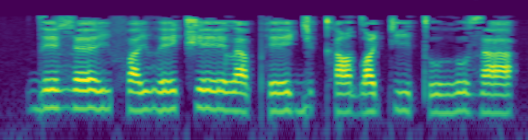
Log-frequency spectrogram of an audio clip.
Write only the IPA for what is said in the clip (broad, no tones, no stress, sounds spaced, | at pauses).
d e ɮ ɛː i̯ f a i̯ ð e t͡ʃ eː l a pʰ e ɟ ɪ kʰ a dˤ u c i tʼ u ɦ u z a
